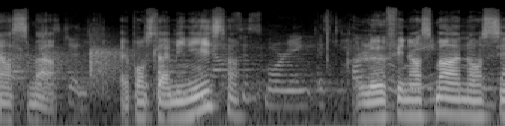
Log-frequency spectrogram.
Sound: applause

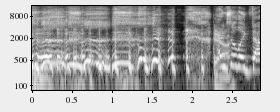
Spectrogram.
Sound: gasping for air

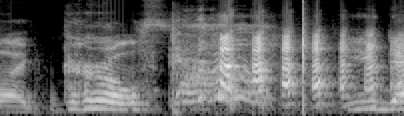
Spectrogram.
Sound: laughing

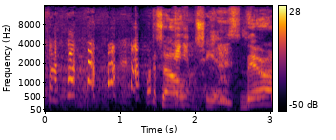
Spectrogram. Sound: woman laughing

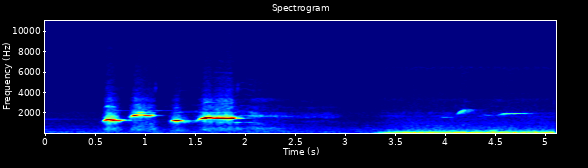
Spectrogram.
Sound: Whistles the tune he heard Debby and Bruce whistle earlier; whistled reply from inside the house

